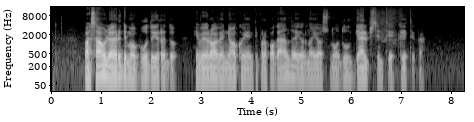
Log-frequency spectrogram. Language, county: Lithuanian, Klaipėda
